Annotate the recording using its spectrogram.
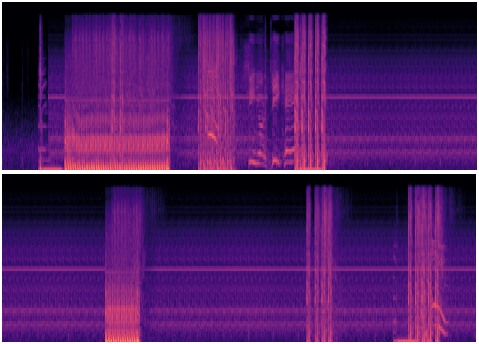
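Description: Gunshots ring out in loud bursts.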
